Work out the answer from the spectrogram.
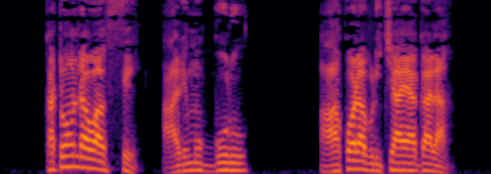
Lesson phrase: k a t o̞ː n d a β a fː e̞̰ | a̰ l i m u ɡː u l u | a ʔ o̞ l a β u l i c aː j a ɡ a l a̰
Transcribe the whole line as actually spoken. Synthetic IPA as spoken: k a t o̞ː n d a w a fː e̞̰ | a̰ l i m u ɡː u l u | a k o̞ l a β u l i c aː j a ɡ a l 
